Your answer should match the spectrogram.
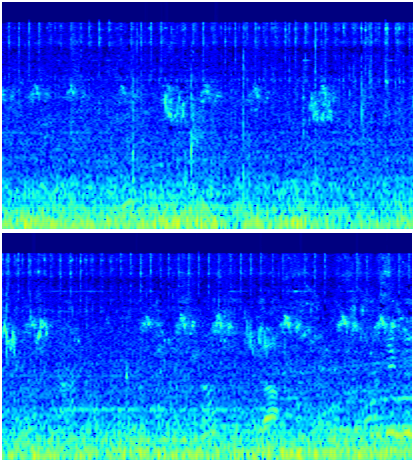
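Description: Busy pedestrian-street ambience: footsteps on paving stones and the murmur of passers-by talking over a steady low rumble.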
